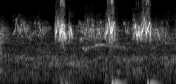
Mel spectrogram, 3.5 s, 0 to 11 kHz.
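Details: Osprey at its nest on the morning of July 24, 2018, with a headless fish: three short clusters of high, squeaky chirps separated by quiet gaps.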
